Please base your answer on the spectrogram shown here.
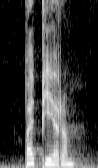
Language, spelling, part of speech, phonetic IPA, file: Belarusian, папера, noun, [paˈpʲera], Be-папера.ogg
- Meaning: paper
